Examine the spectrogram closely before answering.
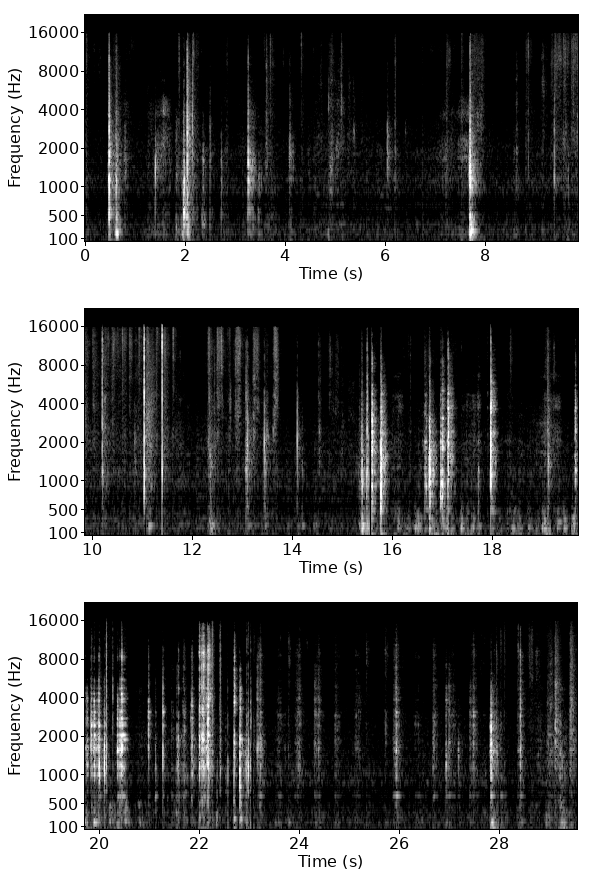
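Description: Hand reassembly of an angle grinder: scattered sharp clicks and taps of its plastic housing and metal parts, with stretches of rapid rasping as a screwdriver turns screws into the housing.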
